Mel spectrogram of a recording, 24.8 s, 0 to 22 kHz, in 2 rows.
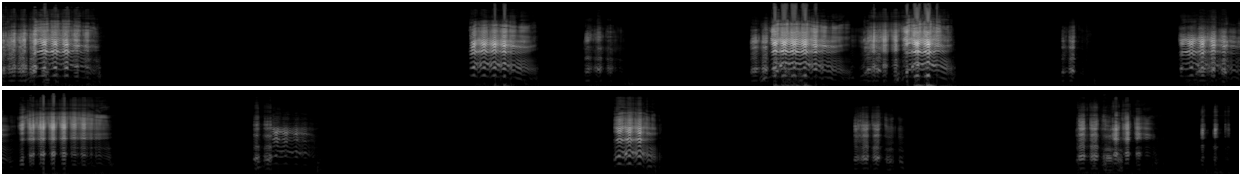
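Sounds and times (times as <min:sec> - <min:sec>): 
goat giving wavering nasal bleats: 0:00.0 - 0:01.0, 0:04.7 - 0:06.3, 0:07.5 - 0:09.6, 0:10.6 - 0:10.9, 0:11.8 - 0:13.5, 0:14.9 - 0:15.6, 0:18.5 - 0:19.0, 0:20.9 - 0:21.5, 0:23.1 - 0:24.7.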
